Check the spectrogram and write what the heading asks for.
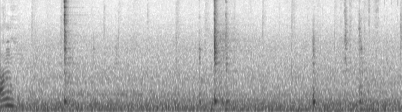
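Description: A few sharp, separate metallic clicks from a brake spoon turning the star wheel adjuster inside an electric trailer drum brake, spreading the shoes toward the drum for the initial adjustment. A steady low hum sits underneath.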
